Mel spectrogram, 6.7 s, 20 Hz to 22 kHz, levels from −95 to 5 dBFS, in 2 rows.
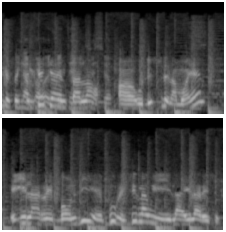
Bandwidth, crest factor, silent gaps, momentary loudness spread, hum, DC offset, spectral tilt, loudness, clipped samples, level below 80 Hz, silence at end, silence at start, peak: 15.5 kHz; 18 dB; none; 4 LU; none; under 0.1%; -5.5 dB/octave; -29 LUFS; under 0.1%; -44 dBFS; 0 s; 0 s; -12 dBFS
